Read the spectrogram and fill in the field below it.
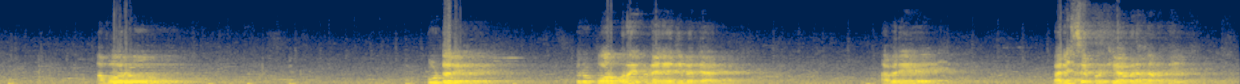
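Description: An older man speaks slowly and forcefully into a microphone, in bursts with pauses, echoing through loudspeakers.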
